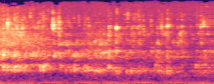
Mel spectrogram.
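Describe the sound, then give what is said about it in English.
Boiled sink water pours in a steady, continuous stream from a tea kettle, a splashing trickle with a faint low hum underneath, lasting under two seconds with no talking. “Well, I tell you, I got boiled sink water in the tea kettle over there, or I got moxie.”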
